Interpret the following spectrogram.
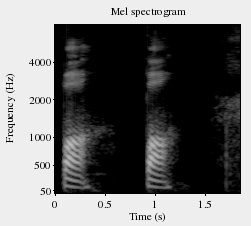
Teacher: प तो देखिए दोनों ओष्ठ जो है ना आगे वाला वो एक दूसरे से चिपक रहा है। प तो ये दोनों ओष्ठ एक दूसरे से चिपकता है बच्चों।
